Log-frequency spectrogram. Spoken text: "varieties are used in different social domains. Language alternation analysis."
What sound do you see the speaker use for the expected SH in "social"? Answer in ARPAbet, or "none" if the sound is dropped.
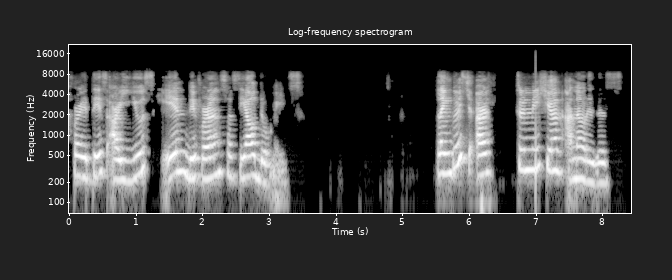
S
